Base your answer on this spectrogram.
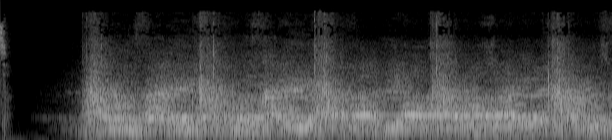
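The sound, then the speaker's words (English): Students chant protest slogans at Tehran Polytechnic. After a brief silence, loud, massed, rhythmic chanting begins and continues steadily to the end. “That's the sound of students at Tehran Polytechnic in the Iranian capital chanting neither headscarf nor humiliation, freedom and equality.”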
